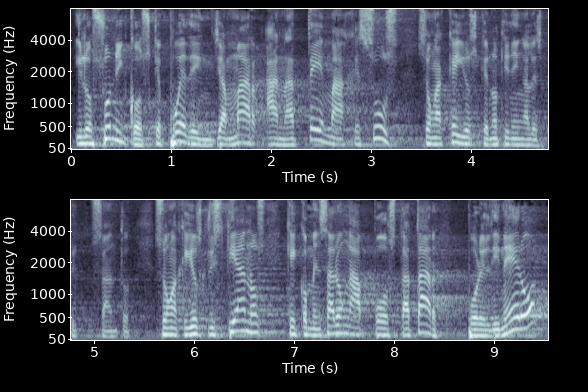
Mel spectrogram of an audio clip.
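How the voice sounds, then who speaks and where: A man's voice: mid-range voice, very animated, normal speed, hardly any pauses, a bit bright. A man preaching a sermon as pastor, rising to emphatic peaks and acting out the voices of doubters. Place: church. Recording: echoey church hall.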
